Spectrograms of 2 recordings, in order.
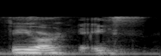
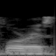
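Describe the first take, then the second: First: The name is said without an L sound. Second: The name is said with an L sound. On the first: The speaker calls it right. "That's Fiores" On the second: The speaker calls it wrong. "I've been saying Flores the whole time"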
